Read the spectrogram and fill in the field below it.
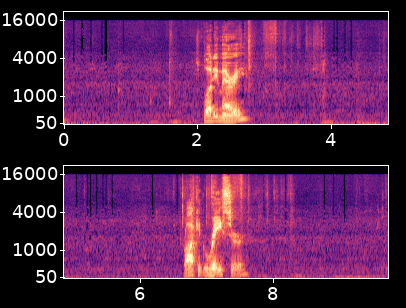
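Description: Trading cards slide and tap as they are shuffled by hand.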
